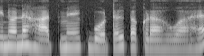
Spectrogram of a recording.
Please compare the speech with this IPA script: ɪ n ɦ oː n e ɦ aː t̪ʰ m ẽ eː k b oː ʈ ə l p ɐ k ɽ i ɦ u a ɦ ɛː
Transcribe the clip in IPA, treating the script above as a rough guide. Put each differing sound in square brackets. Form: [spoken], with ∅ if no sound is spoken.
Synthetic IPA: ɪ n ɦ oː n e ɦ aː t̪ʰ m ẽ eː k b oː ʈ ə l p ɐ k ɽ [a] ɦ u a ɦ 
